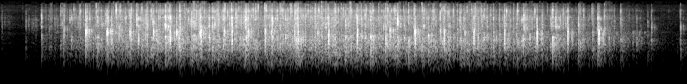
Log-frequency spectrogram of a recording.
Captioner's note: applause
